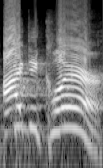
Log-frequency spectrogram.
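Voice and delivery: high, loud declaration for the church to echo; preaching at full force. Real, not acted. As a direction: proclaim it boldly. Leads declaration.

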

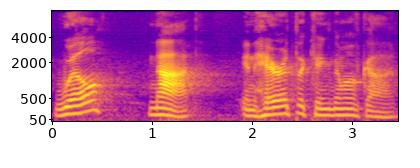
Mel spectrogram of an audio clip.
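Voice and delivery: not hit hard and loud; punched NOT. Shown as a demonstration. Preacher leading the congregation, loud NOT. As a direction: slam the word not. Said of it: "say this with me".

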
